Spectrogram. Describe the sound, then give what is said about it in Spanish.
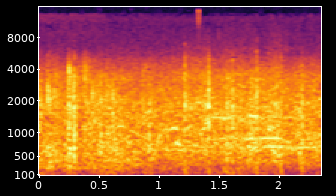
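Fireworks going off during festive celebrations make a dense, continuous crackling roar, with a few sharper bursts standing out from the steady wash of noise. “Y comienzan en este instante los fuegos artificiales.”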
